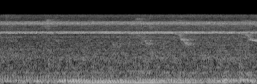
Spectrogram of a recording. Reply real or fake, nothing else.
real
